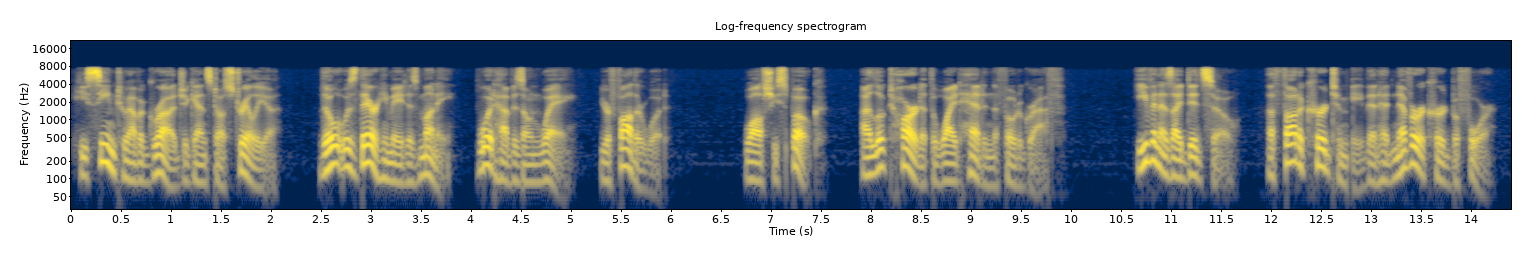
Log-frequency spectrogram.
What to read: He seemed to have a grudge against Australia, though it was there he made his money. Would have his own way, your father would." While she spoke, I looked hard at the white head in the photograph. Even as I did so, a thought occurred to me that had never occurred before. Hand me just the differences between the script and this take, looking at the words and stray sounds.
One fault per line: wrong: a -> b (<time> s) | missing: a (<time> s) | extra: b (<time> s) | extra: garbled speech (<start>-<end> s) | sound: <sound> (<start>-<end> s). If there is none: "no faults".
sound: dropout (12.8-12.8 s)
